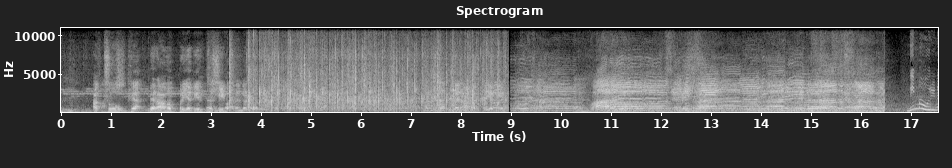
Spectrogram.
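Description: A crowd of men chants together loudly.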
